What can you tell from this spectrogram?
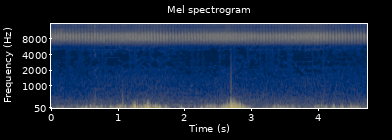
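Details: On a summer meadow, cicadas keep up an unbroken, thin, high-pitched hiss. Loud low wind buffeting rises and falls beneath it in repeated gusts.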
